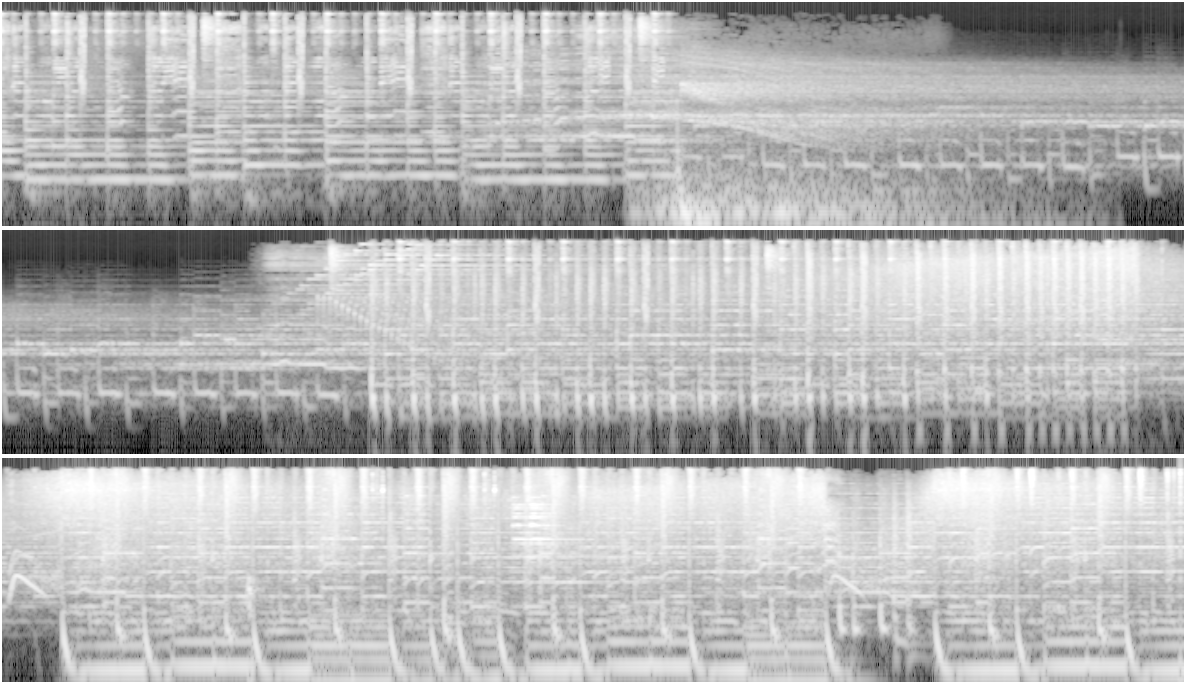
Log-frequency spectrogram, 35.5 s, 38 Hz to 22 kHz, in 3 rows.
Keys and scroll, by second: 1.7 super+s, 31.2 super+s.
